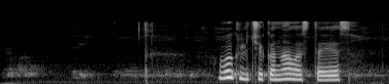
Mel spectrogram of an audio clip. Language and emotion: Russian, neutral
